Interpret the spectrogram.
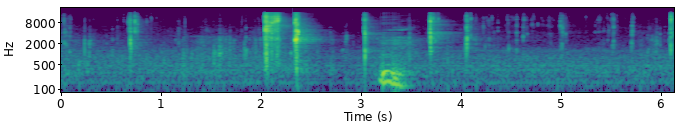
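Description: Close-miked eating sounds from chewing lamb off the bone: wet mouth clicks and smacks, a louder crackling burst about two seconds in, and a short hummed "mm" about three seconds in.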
